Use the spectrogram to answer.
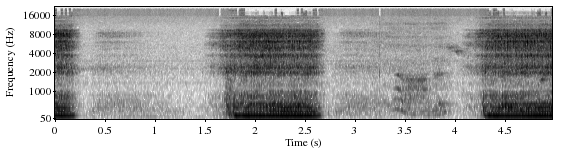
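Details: Woman snoring though she claims she doesn't: loud, deep, droning snores on each in-breath, about two in five seconds, with quiet out-breaths between.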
